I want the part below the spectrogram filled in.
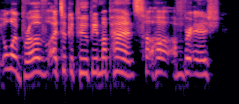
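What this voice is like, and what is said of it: Deliberately bad British accent. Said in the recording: “I love doing shitty British accents ... shitty British accents are my favorite”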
